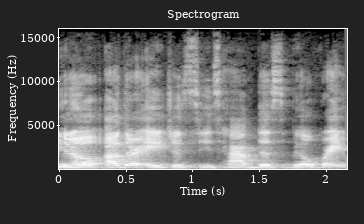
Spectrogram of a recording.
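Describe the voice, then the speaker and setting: A woman has an unremarkable speaking voice. Her intonation stays fairly even. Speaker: staffing agency owner giving a business training. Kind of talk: online training presentation.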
